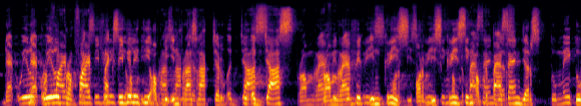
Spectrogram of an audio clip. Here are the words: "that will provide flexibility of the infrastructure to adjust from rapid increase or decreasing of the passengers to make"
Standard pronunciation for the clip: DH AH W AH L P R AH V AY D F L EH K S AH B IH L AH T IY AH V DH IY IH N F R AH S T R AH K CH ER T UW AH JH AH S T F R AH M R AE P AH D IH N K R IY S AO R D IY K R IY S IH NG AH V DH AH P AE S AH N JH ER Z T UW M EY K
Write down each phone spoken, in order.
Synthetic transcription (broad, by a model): W AH L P R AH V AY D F L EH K S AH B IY L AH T IY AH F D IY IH N F R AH S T R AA K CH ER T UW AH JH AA S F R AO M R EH F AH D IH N K R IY S AO R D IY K R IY S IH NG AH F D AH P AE S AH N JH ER S T UW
